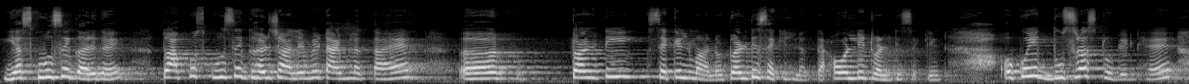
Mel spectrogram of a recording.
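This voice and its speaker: A woman's voice: sits high, roomy sound, in a large hall. An Indian woman teaching a science lesson to students, explaining patiently and asking rhetorical questions as she goes. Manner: explains with rhetorical questions, mixing Hindi and English. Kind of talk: classroom lecture to students.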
